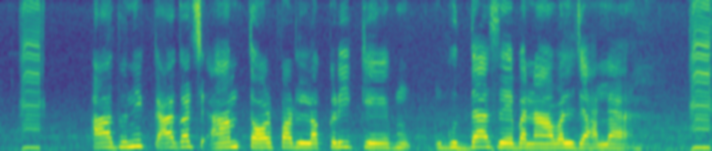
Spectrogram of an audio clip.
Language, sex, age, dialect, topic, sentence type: Bhojpuri, female, 25-30, Southern / Standard, agriculture, statement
